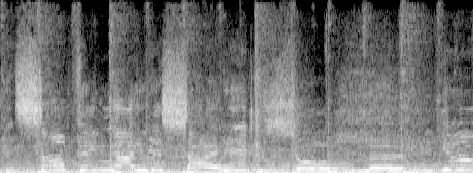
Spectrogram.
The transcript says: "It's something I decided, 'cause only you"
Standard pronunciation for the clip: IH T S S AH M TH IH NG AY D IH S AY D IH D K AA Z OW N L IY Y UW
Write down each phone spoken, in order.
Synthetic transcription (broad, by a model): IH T S S AH M TH IH NG AY D IH S AY D IH D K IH S OW L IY Y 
